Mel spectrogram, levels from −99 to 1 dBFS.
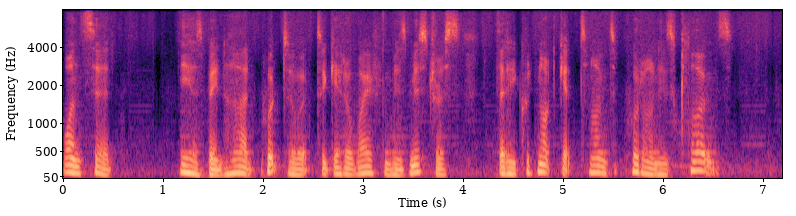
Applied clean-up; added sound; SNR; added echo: neural separator model SepFormer DNS4.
